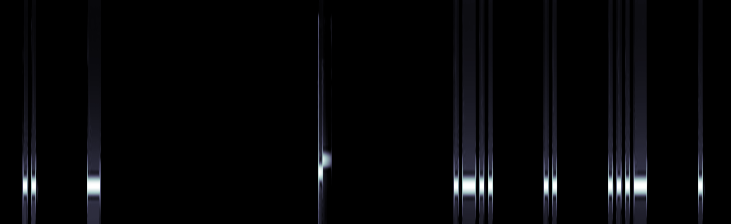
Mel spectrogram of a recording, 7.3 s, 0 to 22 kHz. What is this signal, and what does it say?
Morse code, heard as a keyed tone, about 28 wpm, spaced as for 13 wpm, 700 Hz. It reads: IT LIVE
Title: 4x Character Spacing - Top 200 Words - 28wpm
